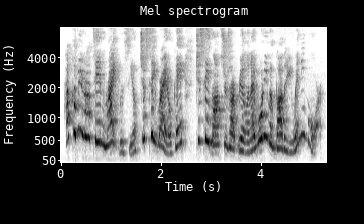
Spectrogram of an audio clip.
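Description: A woman voicing a bossy, dramatic little kindergarten girl with a high, shrill, insistent voice. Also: sing-song, a little fast, fairly bright tone. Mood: pleading, insistent.

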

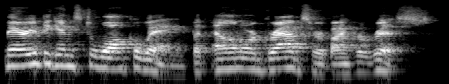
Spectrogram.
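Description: A woman's voice: low voice, sing-song, fairly quick, fairly bright tone, reverberant. A woman narrating a radio play, reading out scripted stage directions.

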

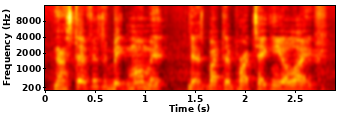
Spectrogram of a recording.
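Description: Chill slangy guy in his 30s hosting a podcast, kinda high voice, studio mic in a small room. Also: expressive, fast. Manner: laid-back, slangy, frequent "you know what I'm saying". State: sore back and neck after car crash. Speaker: podcast host. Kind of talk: casual interview chat. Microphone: studio mic on boom, headphones.

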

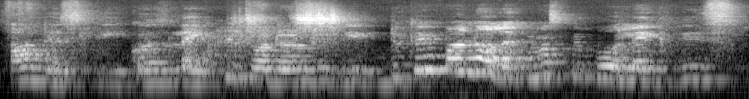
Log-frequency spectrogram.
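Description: A young Kenyan woman hosting an interview, asking questions in a relaxed, encouraging manner. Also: on the high side, fast talker. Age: young adult. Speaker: host interviewer. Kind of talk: casual interview chat. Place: small indoor room with kitchen cabinets. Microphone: far camera. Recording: very echoey room, distant mic, faint noise.

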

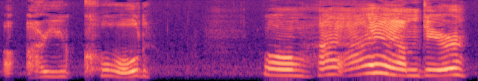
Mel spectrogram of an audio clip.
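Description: A man voicing a kindly, mysterious old woman in a children's storybook, with slow, emphatic delivery. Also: sits high, warm tone, highs cut off, pitched above the performer's own voice, heavily acted. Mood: cold, frail.

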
